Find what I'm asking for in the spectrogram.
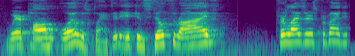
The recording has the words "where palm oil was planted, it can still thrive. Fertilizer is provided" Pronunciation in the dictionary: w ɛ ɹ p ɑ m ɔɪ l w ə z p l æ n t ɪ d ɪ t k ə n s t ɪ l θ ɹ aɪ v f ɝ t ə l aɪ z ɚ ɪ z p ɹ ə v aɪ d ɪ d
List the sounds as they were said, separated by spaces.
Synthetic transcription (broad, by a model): w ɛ ɹ p ɑ m ɔɪ l w ə z p l æ n t ɪ d ɪ t k ə n s t ɪ l θ ɹ aɪ v f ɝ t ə l aɪ z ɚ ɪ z p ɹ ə v aɪ d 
